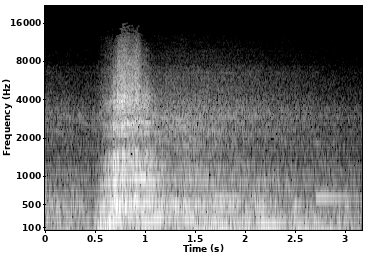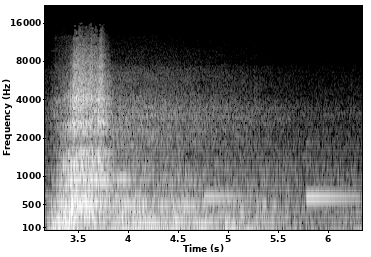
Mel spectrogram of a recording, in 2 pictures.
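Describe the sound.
A car engine, just started with a key fob, gurgles and burbles at idle and is revved twice in loud, swelling bursts before settling back to a steady rumble.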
